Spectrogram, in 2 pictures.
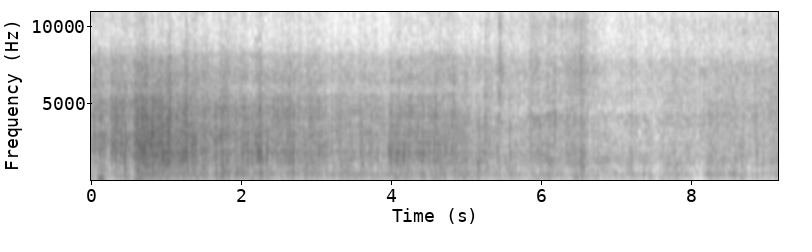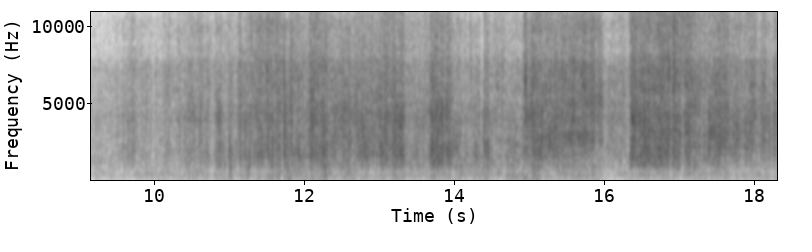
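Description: Bicycle tyres (26 x 2.2) rolling over a snowy dirt trail, giving a continuous crackling crunch that grows louder over the second half.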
